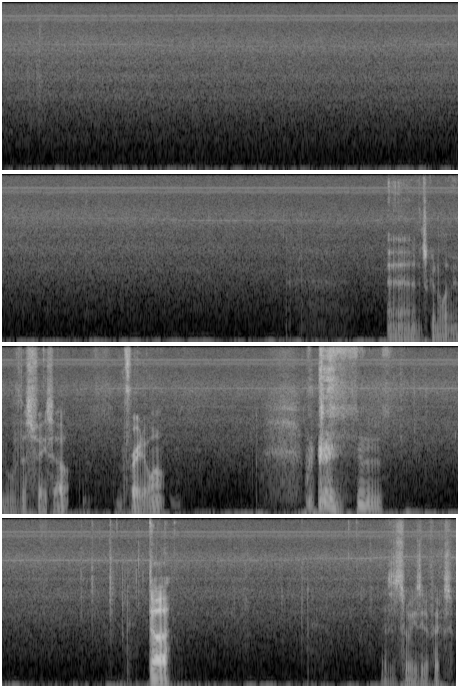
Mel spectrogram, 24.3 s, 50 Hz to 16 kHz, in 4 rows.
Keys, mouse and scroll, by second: 0.4 ctrl+z, 1.0 middle click, 1.9 scroll down 1, 2.9 scroll up 1, 3.6 middle click, 3.7 middle click, 7.1 Tab, 8.9-9.8 scroll up 1, 9.8 scroll up 1, 11.6 click, 12.6 click, 17.9 scroll down 2, 19.3 Escape, 19.4 Escape, 19.7 Escape, 20.4 alt+click, 22.9 click, 23.1 f, 24.1 middle click.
